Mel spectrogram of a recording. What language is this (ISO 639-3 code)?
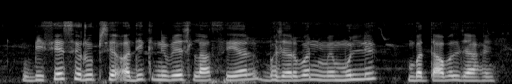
mag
